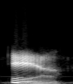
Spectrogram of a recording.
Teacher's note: in that word, H is silent. It's silent, so it is pronounced as heir. So it begins with a vowel sound, even though the first letter in that word is H, which is a consonant.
